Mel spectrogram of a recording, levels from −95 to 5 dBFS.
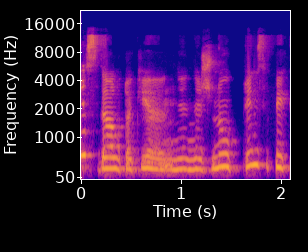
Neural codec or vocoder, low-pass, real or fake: none; 14.4 kHz; real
